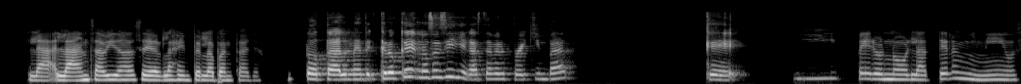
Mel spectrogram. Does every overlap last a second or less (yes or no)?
yes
